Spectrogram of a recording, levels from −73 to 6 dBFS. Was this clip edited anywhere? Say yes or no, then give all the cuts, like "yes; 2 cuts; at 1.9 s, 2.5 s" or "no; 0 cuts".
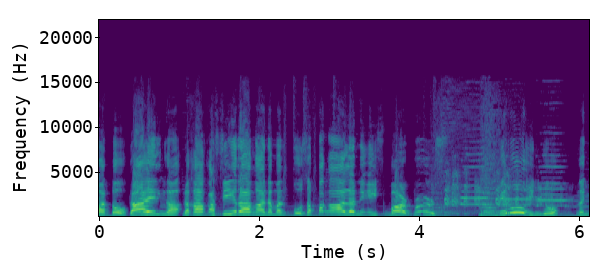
no; 0 cuts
